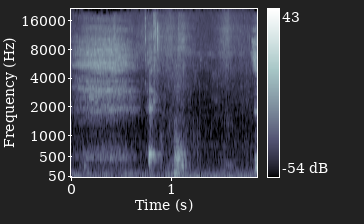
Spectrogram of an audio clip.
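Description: A woman sneezes quickly and fairly quietly in a couple of short, breathy bursts, followed by another brief snort-like puff near the end, with no talking.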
